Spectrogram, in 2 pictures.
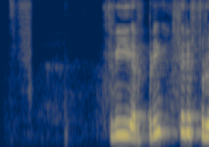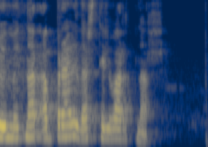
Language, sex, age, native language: Icelandic, female, 40-49, Icelandic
